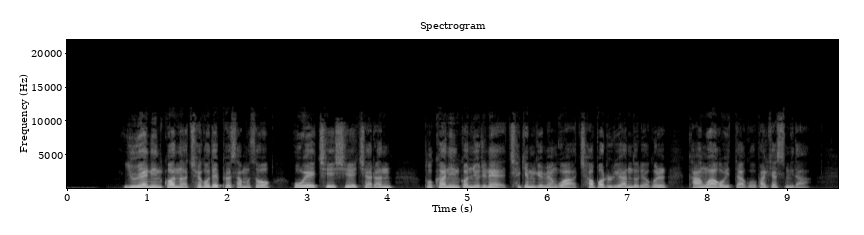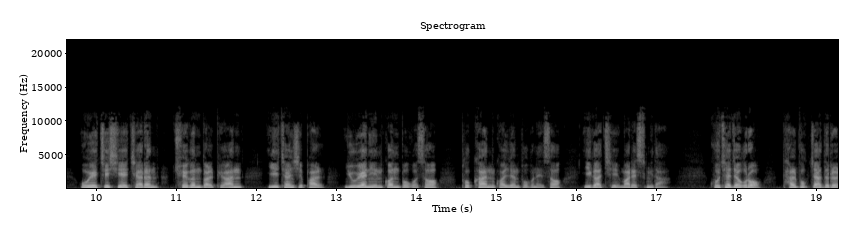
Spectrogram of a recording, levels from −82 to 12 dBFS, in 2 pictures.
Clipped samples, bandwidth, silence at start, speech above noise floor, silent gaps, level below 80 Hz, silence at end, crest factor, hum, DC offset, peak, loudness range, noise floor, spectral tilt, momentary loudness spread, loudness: under 0.1%; 11 kHz; 0.7 s; 35 dB; none; -60 dBFS; 0 s; 20 dB; none; under 0.1%; -4 dBFS; 5 LU; -58 dBFS; -6.5 dB/octave; 10 LU; -24 LUFS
